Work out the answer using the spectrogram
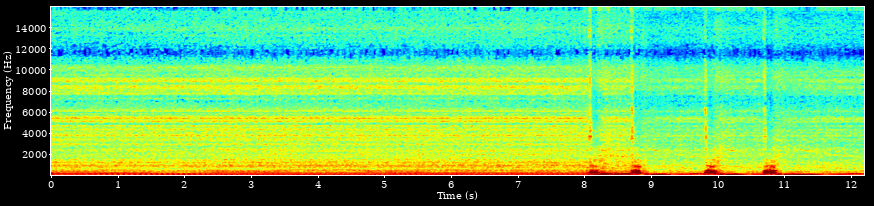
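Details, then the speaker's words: Gen 2 LT1 V8 in a 4th-gen F-body, after a throttle cable adjustment: throttle response is restored, but the idle still sits fast with quick blips. Idle is too high; the owner plans to check for vacuum leaks. "Sounds like a success. I got the uh throttle response I wanted back. Still revving high, so I'll play with it."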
